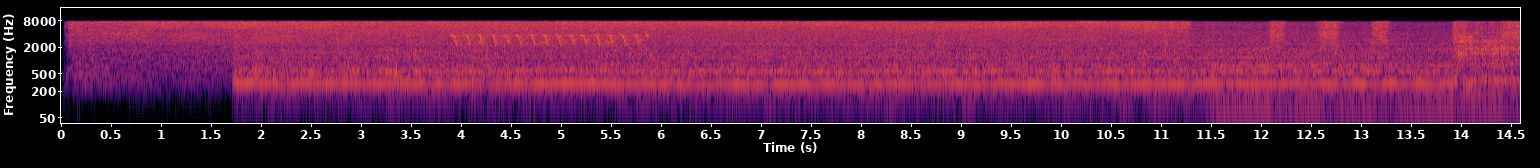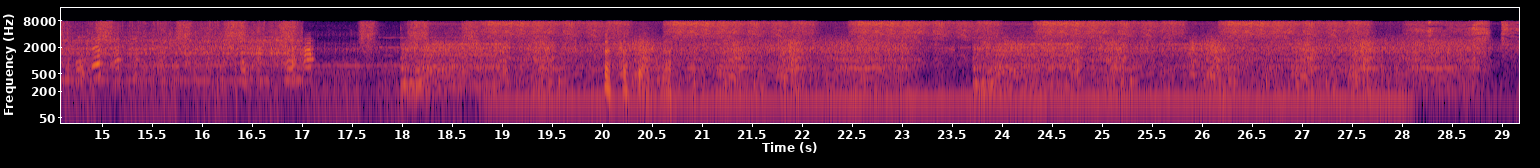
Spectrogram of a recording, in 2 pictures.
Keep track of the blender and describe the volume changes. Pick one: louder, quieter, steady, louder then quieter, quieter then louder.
steady.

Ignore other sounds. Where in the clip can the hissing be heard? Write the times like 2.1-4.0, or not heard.
0.0-29.1.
